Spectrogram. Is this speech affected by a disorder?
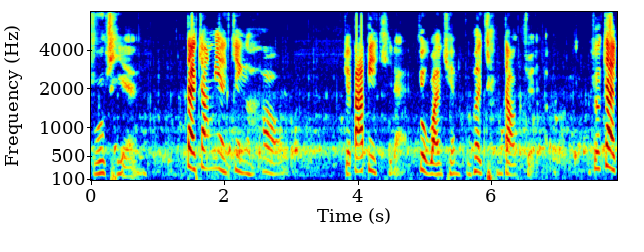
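Yes: congenital hearing impairment; congenital cochlear underdevelopment, cochlea missing one turn, skull opened for cochlear implant (电子耳); cannot hear clearly, relies on watching eyes and surroundings to communicate; intonation slightly different from typical speakers, can sound sing-song.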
